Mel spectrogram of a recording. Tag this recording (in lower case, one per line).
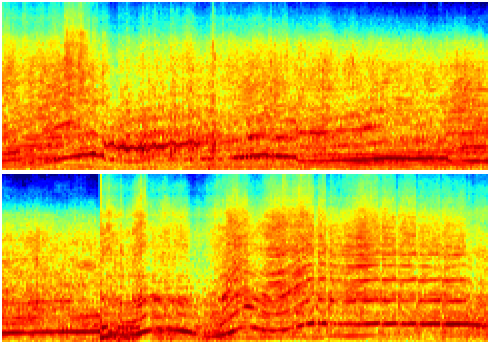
auto racing
car
vehicle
